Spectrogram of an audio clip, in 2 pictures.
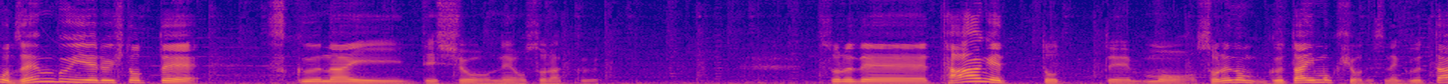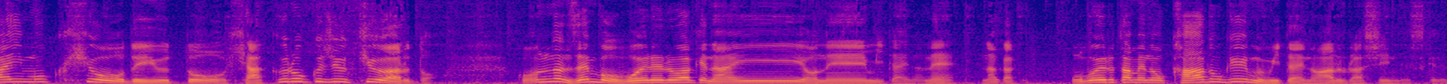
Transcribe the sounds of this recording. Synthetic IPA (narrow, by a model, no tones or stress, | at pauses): koːzẽ̞mbɯ̟ie̞ɾɯ̟çi̥t̪o̞t̪ːe̞ | sɨ̥kɯ̟naid̪e̞ɕo̞ːne̞o̞so̞ɾa̰kɯ̟̰ | so̞ɾe̞d̪e̞t̪aːɡe̞t̪ːo̞t̪ːe̞moːso̞ɾe̞no̞ɡɯ̟t̪aimo̞kɯ̟̥ço̞ːd̪e̞sɨne̞ɡɯ̟t̪aimo̞kɯ̟̥ço̞ːd̪e̞jɯ̟ːt̪o̞çakɯ̟ɾo̞kɯ̟ʑɨːkʲɨːaɾɯ̟t̪o̞ | kõ̞̰nːãd͡zẽ̞mbɯ̟o̞bo̞e̞ɾe̞ɾɯ̟βak̬e̞naijo̞ne̞mʲit̪a̰ina̰ne̞ | nãŋka | obo̞e̞ɾɯ̟t̪ame̞no̞kʰaːd̪o̞ɡe̞ːmɯ̟mʲit̪ainoβaɾɯ̟ɾa̰ɕiːnd̪e̞sɨ̥ke̞ɾe̞d̪o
